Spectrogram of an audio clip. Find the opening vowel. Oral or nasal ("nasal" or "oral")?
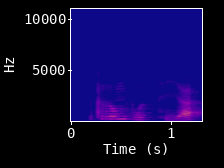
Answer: oral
